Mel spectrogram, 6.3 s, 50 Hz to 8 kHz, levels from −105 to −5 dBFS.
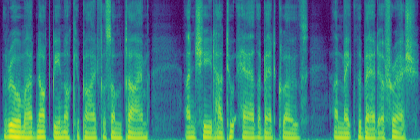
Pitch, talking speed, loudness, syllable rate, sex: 100 Hz, 210 wpm, -19 LUFS, 5.1 syllables/s, male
